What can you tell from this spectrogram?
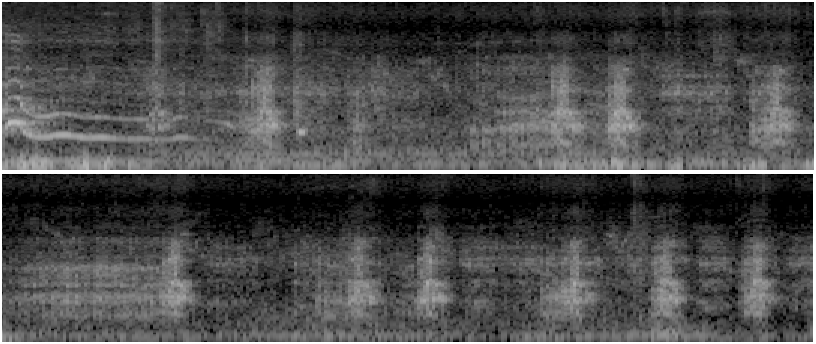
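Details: German Shepherd Zara, a black-saddled dog, barking in reaction to played recordings of dogs barking and howling; short muffled barks repeat roughly once a second, opening with a sliding whine, quiet background.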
